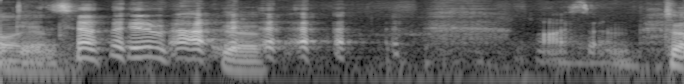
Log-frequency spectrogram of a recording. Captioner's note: laughing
